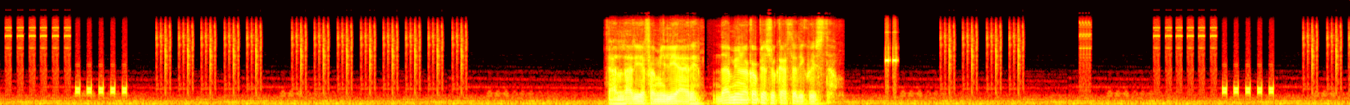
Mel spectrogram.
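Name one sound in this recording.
An electronic device gives short beeps.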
